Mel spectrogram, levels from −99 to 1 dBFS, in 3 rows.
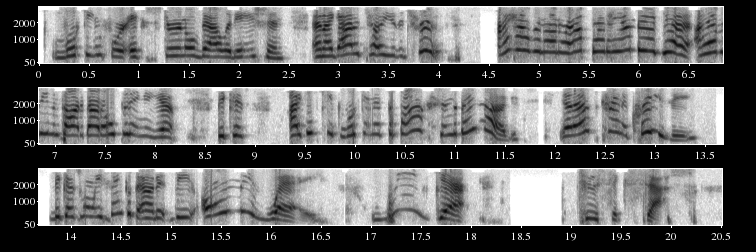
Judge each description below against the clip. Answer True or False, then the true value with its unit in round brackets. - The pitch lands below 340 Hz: False (365 Hz)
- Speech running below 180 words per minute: True (160 wpm)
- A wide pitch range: True (6.2 semitones)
